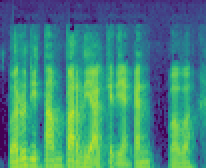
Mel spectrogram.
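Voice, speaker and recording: With a medium-pitched, fairly bright voice, an Indonesian podcast host and animation author explains things at a fairly quick clip during a relaxed Q&A, doubling up words for emphasis and dropping in English phrases.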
